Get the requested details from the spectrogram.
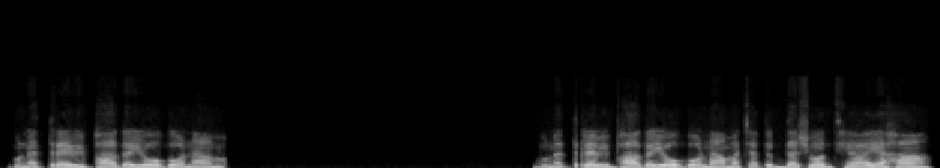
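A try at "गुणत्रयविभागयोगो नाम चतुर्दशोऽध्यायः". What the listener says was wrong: రకారాలు ఒక్కటి కొంచెం చూసుకో అంతే. రకారాలు ఒక్కటి కొంచెం కొంచెం మిస్ అయినట్టున్నాయి అంతే. అదొక్కటి కొంచెం చూసుకో, మిగతా అన్ని బాగా బాగా చెప్పాం.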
